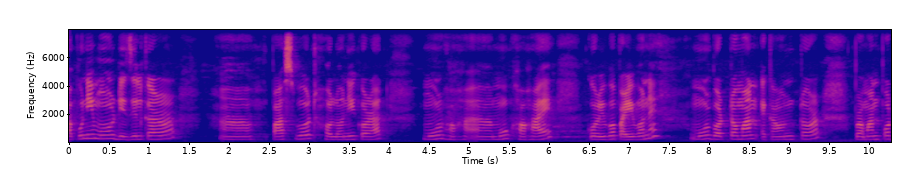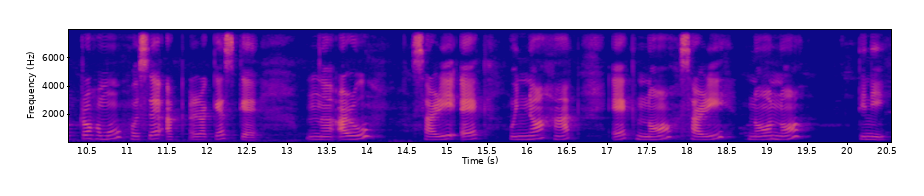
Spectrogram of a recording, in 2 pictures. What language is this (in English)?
Assamese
